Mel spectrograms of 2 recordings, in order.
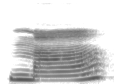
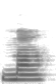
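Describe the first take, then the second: First: The pitch rises upward. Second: The syllable is short and light. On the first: It means numb. "The second tone in Chinese goes up" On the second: It marks a question. "a neutral tone, which is just like very light"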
